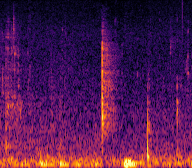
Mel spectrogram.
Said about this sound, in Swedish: Jag har en lyssnare som hatar när jag smaskar.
